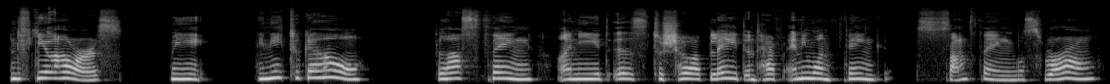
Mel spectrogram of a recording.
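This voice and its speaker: A woman playing a lovestruck young princess in a romantic fantasy audio roleplay, speaking in a flustered, stammering, earnest way. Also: high voice. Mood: hurried, eager. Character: lovestruck young princess smitten with her dragon kidnapper.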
